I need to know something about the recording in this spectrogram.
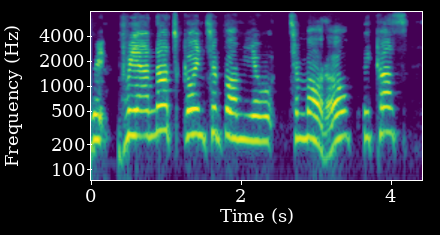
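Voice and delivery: fake Italian accent, pitched very high. Describing a sketch where Hitler phones Churchill, the speaker attempts a bad Hitler impression, Italian-sounding. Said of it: "that's more Italian".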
